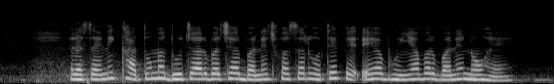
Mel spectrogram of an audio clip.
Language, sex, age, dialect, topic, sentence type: Chhattisgarhi, female, 18-24, Central, agriculture, statement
